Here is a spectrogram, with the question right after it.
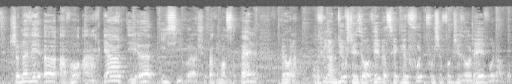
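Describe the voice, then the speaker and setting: A man's fairly high voice with a Belgian accent, very fast and lively in intonation, over music in the background. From Belgium, Liège. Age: 20s. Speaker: YouTuber. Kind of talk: casual vlog Q&A. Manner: hesitant, many fillers.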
